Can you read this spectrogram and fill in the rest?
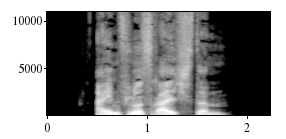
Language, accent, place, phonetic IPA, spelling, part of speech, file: German, Germany, Berlin, [ˈaɪ̯nflʊsˌʁaɪ̯çstəm], einflussreichstem, adjective, De-einflussreichstem.ogg
- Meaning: strong dative masculine/neuter singular superlative degree of einflussreich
